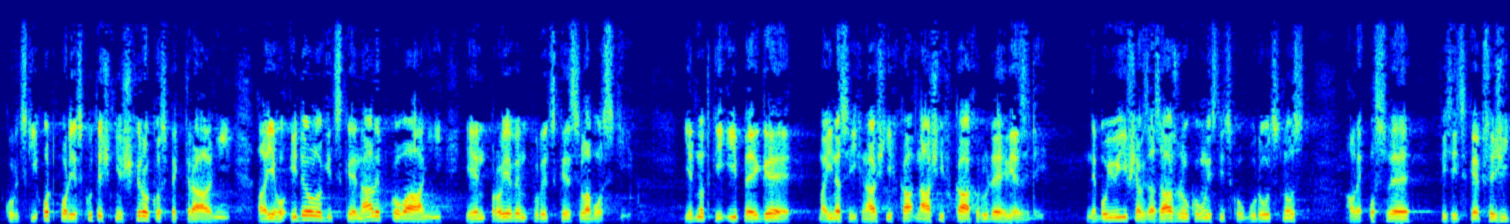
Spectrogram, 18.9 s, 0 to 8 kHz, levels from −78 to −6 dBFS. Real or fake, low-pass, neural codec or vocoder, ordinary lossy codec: real; 7.2 kHz; none; none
